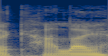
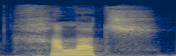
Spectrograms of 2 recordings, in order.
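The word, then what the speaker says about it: Khalaj: Dann das eine Format haben wir schon mal gehabt, hier Buff Clever Kontern mit Melissa Carley, die, wie ich gelernt habe, nicht Melissa Carley heißt, sondern Melissa Halatsch. So spricht man sie anscheinend aus.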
